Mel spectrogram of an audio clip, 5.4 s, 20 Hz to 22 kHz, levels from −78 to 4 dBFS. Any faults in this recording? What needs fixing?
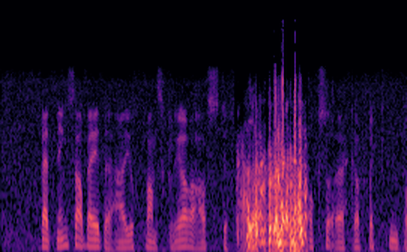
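Codec payload misread from 3.11 to 4.11 s. Garbled noise and warble replace the speech. Octet-aligned AMR frames are decoded as bandwidth-efficient, so every field lands misplaced. Fix it by having both ends agree the AMR payload format during call setup.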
